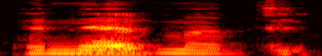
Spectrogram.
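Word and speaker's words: pneumati (πνεύματι): Yeah, pneumati. That's right. Not pneumati or pneumati, but pneumati.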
